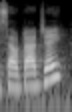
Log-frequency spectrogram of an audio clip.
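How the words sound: It is said in a Brazilian Portuguese accent.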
